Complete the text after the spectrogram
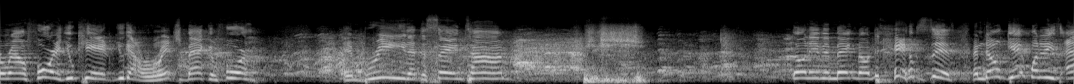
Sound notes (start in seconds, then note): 6.0 audience laughing; 6.8 swooshing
